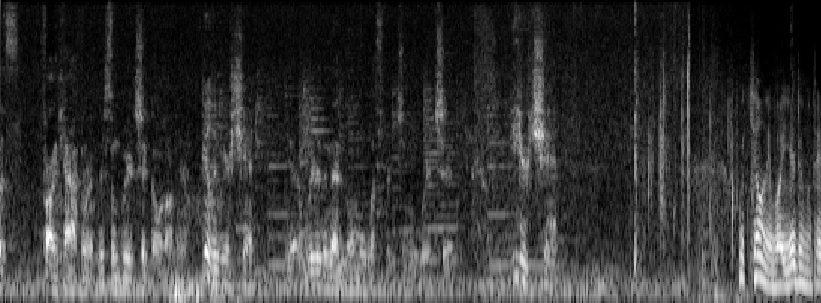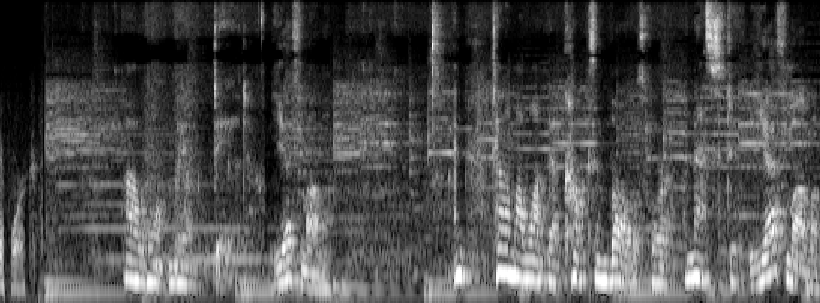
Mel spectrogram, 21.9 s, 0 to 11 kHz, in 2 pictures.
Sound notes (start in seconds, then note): 7.5 walking; 11.5 guitar strum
